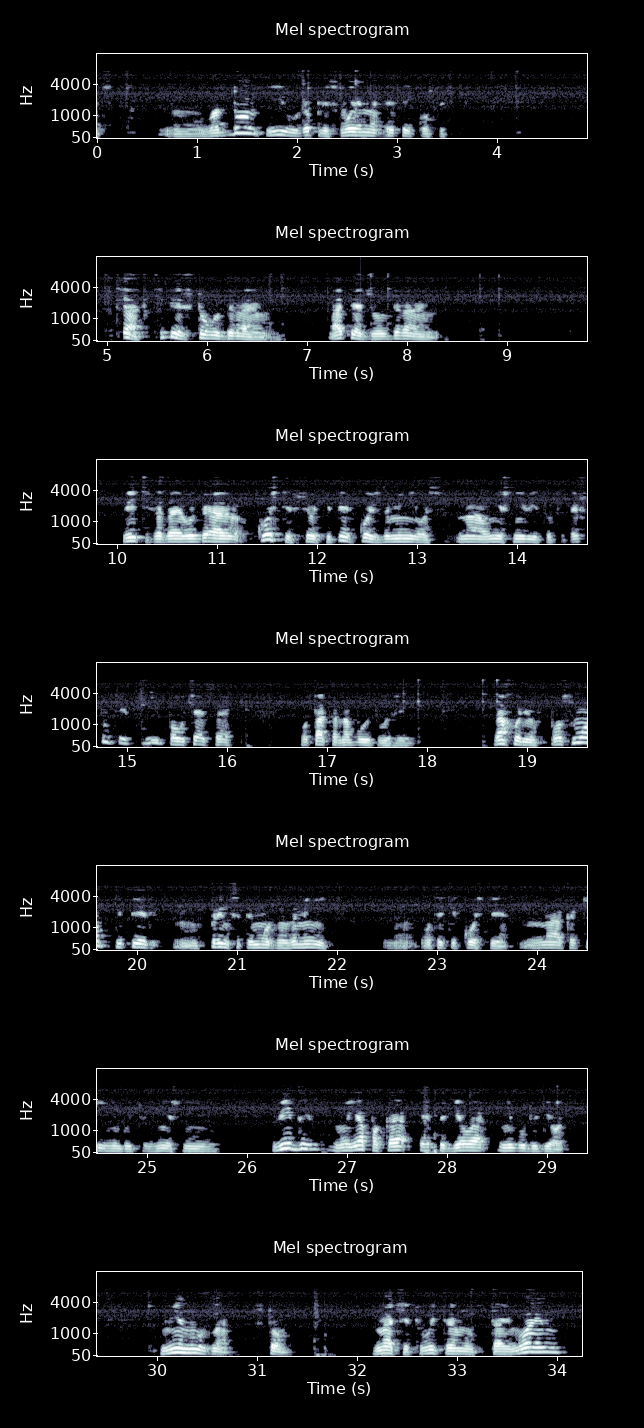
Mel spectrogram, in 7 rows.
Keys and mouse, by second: 2.2 shift+middle click, 4.2-5.2 middle drag, 6.6 click, 7.7 click, 8.7 click, 17.8-18.7 drag, 29.0 middle click, 31.4 KP_7, 33.3-34.2 drag.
